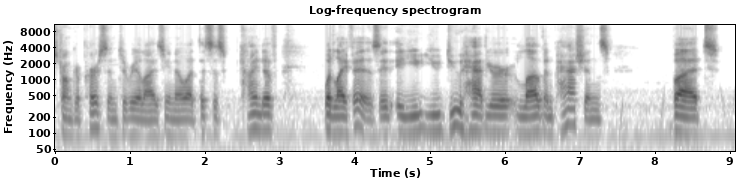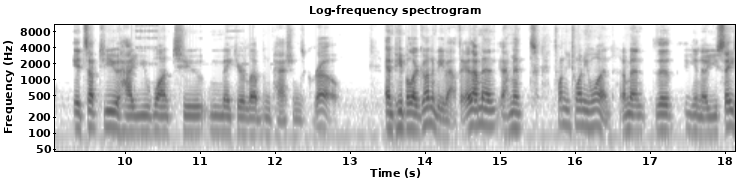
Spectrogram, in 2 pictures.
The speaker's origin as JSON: {"language": "English", "country": "Philippines", "said": "I'm Filipino"}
